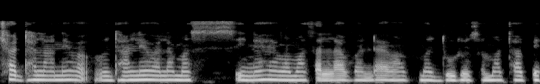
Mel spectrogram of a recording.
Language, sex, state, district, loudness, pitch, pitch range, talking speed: Hindi, female, Bihar, Araria, -16 LUFS, 200 Hz, 180-205 Hz, 200 wpm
